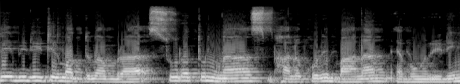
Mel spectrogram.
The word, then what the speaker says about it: ناس: নুন আলিফ জবর না সিন জেসি নাসি। যখন আমরা এখানে থেমে যাব তখন উচ্চারণটা হবে নাস।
